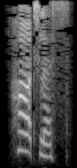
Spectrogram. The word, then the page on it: heartless: ‘hɑ:rtlıs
